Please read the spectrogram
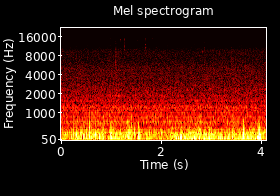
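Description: Low, irregular rumble of air buffeting the microphone, with a few faint soft ticks.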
